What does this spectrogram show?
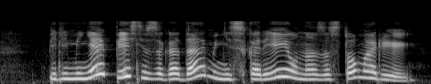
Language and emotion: Russian, positive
